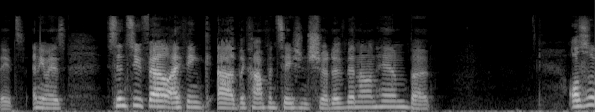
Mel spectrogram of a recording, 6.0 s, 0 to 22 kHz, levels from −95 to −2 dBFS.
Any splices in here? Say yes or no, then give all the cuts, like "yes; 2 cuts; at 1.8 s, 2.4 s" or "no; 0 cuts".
no; 0 cuts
